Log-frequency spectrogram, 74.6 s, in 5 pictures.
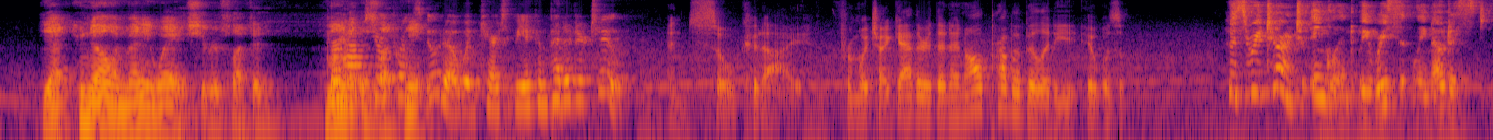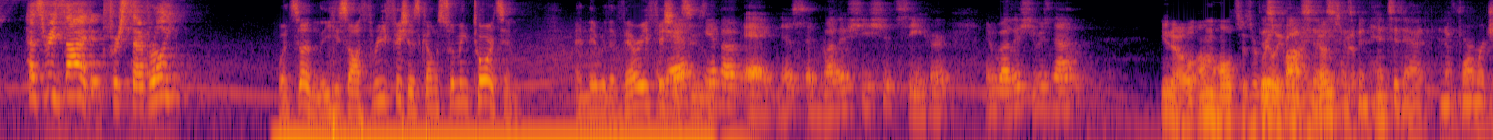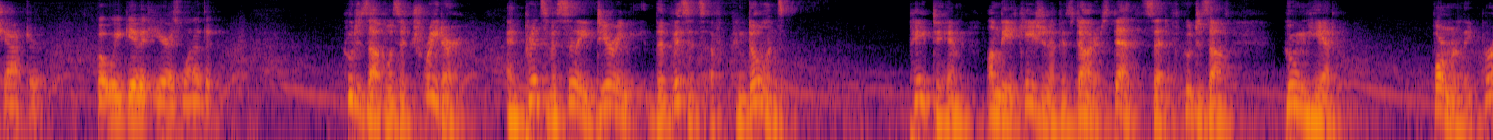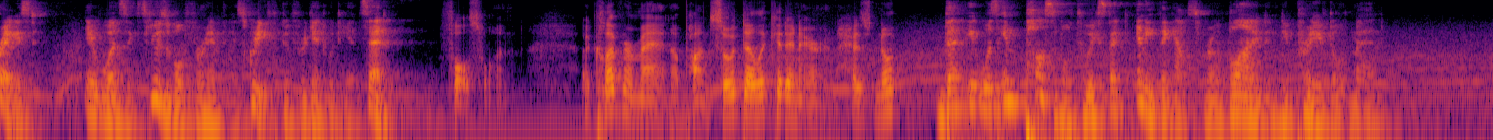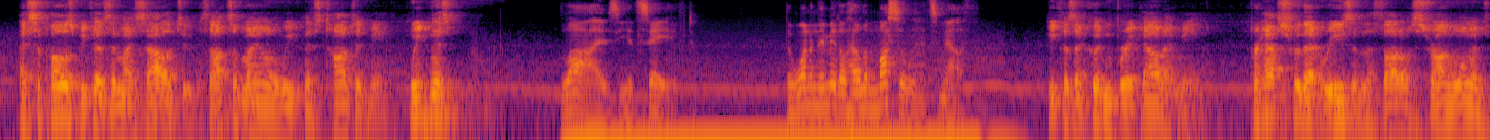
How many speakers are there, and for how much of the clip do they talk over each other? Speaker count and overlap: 9, about 4%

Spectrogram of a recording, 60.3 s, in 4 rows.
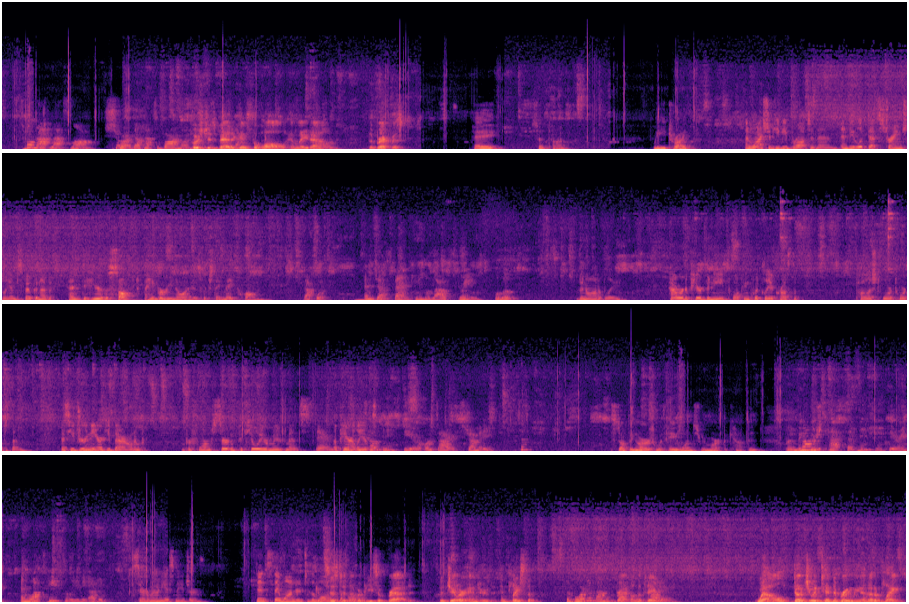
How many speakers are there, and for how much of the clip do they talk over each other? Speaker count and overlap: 5, about 8%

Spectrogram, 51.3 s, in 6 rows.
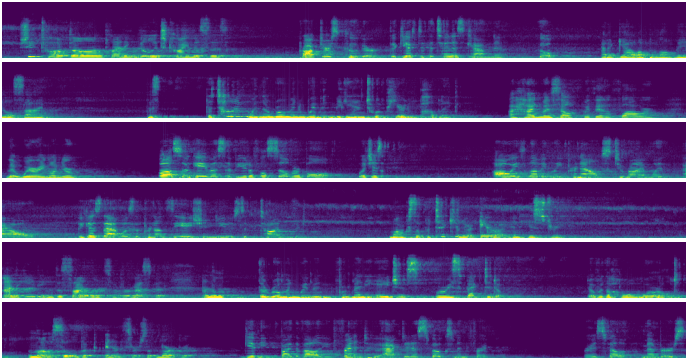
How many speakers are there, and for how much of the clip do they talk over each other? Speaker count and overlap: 5, no overlap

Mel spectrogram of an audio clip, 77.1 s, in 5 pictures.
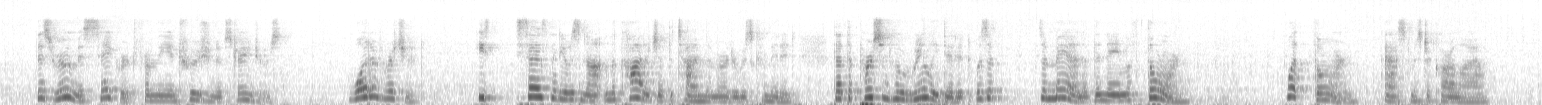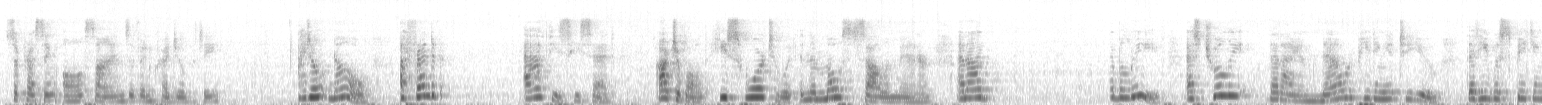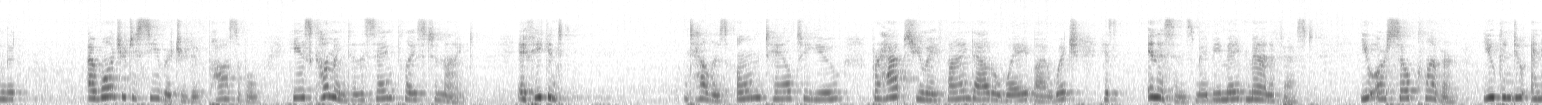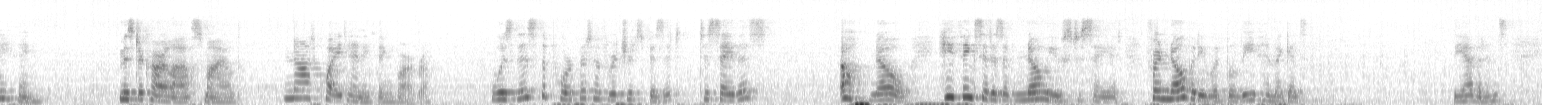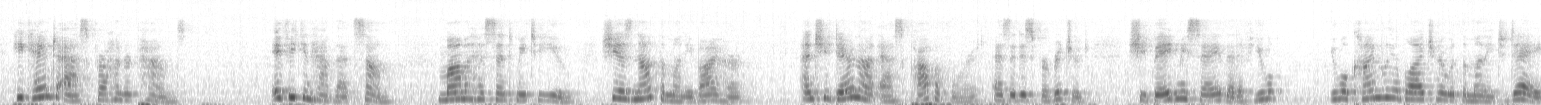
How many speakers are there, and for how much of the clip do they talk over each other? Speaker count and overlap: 1, no overlap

